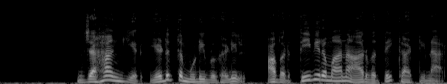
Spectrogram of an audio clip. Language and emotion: Tamil, neutral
